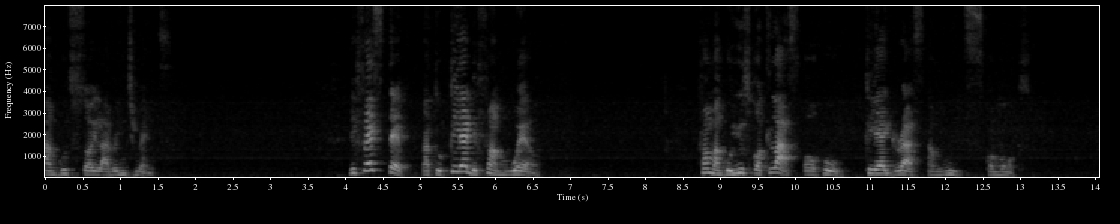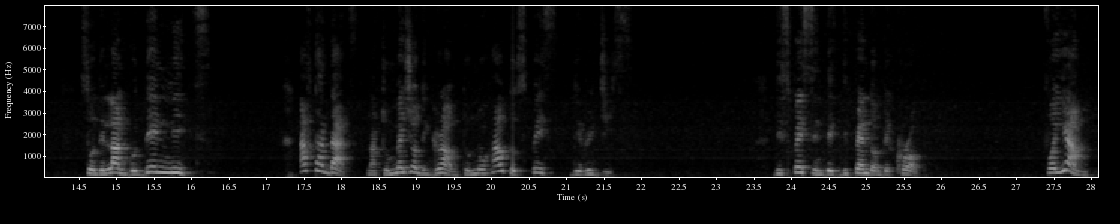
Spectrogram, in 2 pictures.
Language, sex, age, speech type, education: Nigerian Pidgin, female, 46-60, spontaneous, secondary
